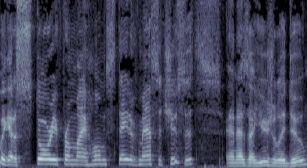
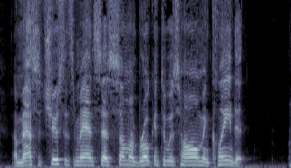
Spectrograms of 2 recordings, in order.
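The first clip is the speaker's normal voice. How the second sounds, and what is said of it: Put-on Boston accent. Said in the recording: “I'm gonna read the entire article in a Boston accent.”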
